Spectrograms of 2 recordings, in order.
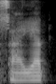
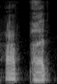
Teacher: T pada kata sayat termasuk konsonan apikoalveolar tidak bersuara, sedangkan D pada kata abad termasuk apikoalveolar bersuara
